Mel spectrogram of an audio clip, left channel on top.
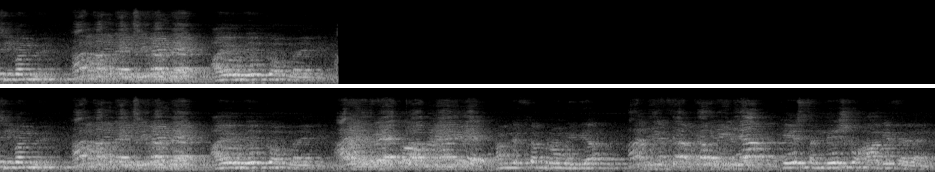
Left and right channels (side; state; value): left; drops out; at 3.4 s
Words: जीवन में आयुर्वेद को अपनाएंगे। हम लिफ्ट अप प्रो मीडिया के संदेश को आगे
